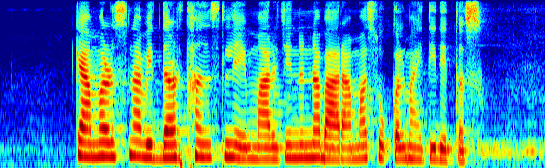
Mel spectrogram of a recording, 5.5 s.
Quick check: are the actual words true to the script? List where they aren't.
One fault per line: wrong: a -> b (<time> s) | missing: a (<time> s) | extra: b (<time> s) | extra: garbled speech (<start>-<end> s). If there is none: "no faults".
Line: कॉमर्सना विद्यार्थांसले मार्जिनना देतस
extra: बारामा सखोल माहिती (3.3 s)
